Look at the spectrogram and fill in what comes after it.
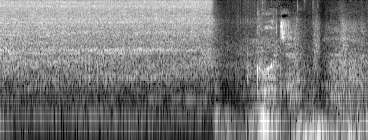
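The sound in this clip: A coffee machine brewing a coffee gives a loud, steady hiss and whir for about three seconds, then shifts to a lower gurgling rumble with uneven hissy bursts.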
